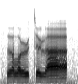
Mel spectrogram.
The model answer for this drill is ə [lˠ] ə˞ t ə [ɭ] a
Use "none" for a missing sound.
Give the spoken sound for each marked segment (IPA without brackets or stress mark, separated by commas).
lˠ, ɭ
